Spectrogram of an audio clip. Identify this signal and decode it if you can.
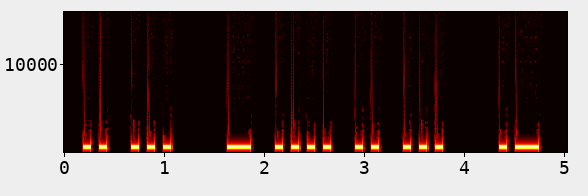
Morse code, heard as a keyed tone, about 15 wpm, 700 Hz. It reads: IS THIS A
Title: Sentences from Top 900 Words 15wpm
